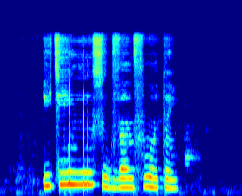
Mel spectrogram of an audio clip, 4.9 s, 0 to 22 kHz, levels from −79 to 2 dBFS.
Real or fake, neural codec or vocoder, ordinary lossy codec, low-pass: fake; codec, 44.1 kHz, 2.6 kbps, SNAC; MP3, 96 kbps; 10.8 kHz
